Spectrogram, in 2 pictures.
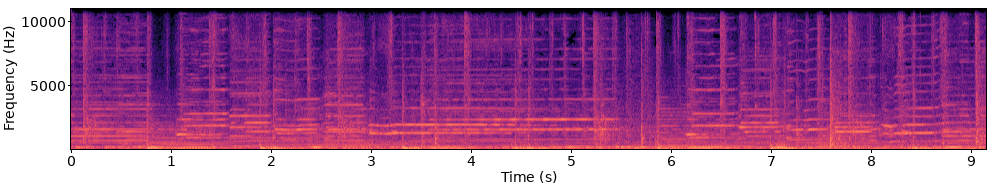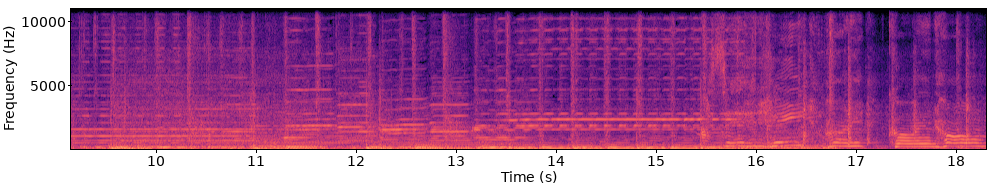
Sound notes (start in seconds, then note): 3.3 wood pounding; 10.3 chainsaw buzzing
